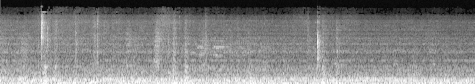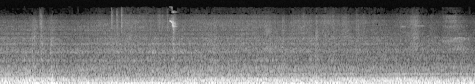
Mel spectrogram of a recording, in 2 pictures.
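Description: Diesel railcar running along the track, heard from inside the cab: steady engine and wheel noise with a few short sharp clicks.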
